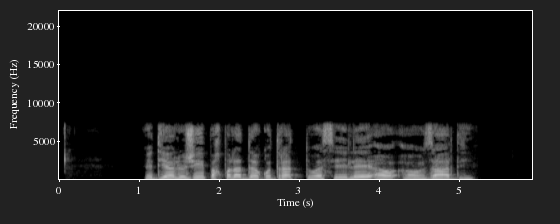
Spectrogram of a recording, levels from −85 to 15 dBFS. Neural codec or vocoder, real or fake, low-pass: none; real; 7.2 kHz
